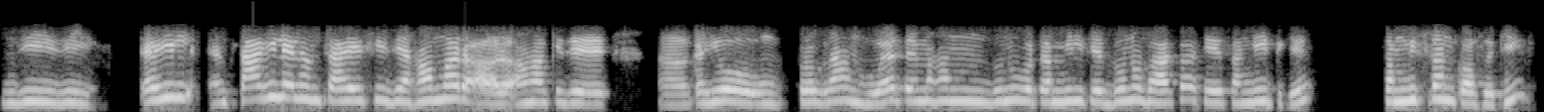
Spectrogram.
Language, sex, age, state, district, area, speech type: Maithili, female, 18-30, Bihar, Saharsa, rural, conversation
